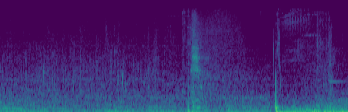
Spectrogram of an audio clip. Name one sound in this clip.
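Footsteps run across rocky ground.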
